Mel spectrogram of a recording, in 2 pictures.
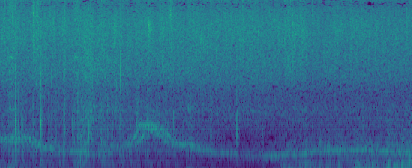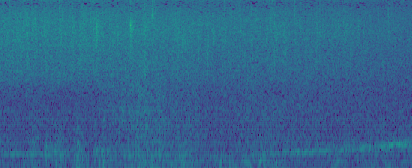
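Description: Heavy rain pours steadily in the dark while thunder rolls and rumbles low underneath, swelling and fading over the storm's constant hiss. No voices are heard.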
